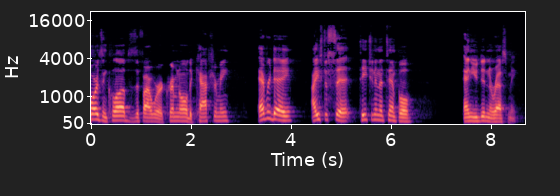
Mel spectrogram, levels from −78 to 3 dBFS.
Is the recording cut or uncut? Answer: uncut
